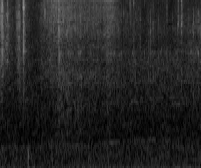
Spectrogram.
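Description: Steady low background rumble with hiss, the room noise of a workshop, with one faint click about a quarter second in.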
